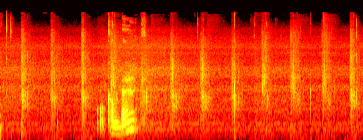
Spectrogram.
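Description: Sand crunches in short, quick bursts as a shovel digs, block after block.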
